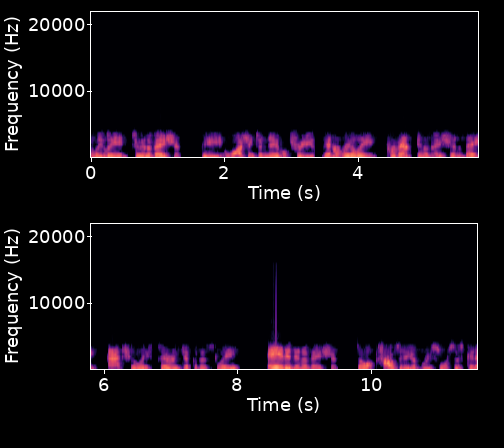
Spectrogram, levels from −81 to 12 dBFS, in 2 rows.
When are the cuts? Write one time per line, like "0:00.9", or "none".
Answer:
0:01.6
0:03.3
0:09.8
